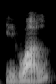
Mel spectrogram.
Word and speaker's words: igual: It's not igual, igual. The u and the a mush together into one syllable, but that's the syllable that you stress, igual.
